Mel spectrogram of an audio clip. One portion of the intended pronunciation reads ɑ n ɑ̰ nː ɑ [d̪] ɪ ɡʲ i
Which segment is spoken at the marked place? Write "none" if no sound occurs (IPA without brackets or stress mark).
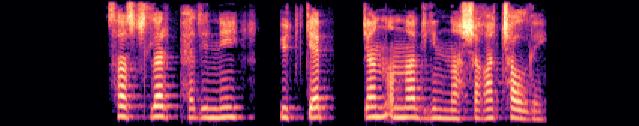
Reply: d̪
